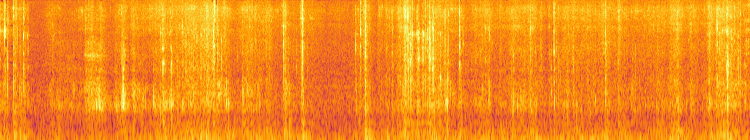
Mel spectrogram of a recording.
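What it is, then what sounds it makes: Cardboard jigsaw puzzle pieces. A pile of thin cardboard jigsaw puzzle pieces in an open cardboard box is rummaged, stirred and scratched through by fingertips. The result is a quiet, continuous dry rustling and clicking of small pieces shifting against each other, with short, bright, non-ringing ticks and a louder click at the very end.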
